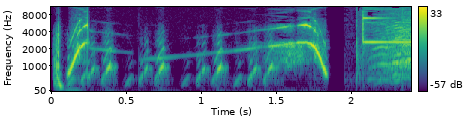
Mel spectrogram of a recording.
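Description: Cartoon sound effect with a quick upward sweep, then a fast run of short springy pulses, about seven a second, under a whistle-like tone that slowly rises. At the end the tone swoops up and drops away.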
